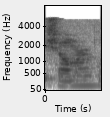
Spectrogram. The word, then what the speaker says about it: Schomer: My name is Attorney Jesse Schomer. Last name is spelled S-C-H-O-M-E-R.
